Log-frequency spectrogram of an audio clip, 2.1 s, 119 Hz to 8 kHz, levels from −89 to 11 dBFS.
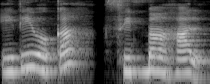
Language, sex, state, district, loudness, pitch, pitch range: Telugu, female, Andhra Pradesh, Annamaya, -17 LUFS, 225 Hz, 220-235 Hz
